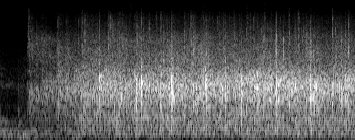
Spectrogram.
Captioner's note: applauding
